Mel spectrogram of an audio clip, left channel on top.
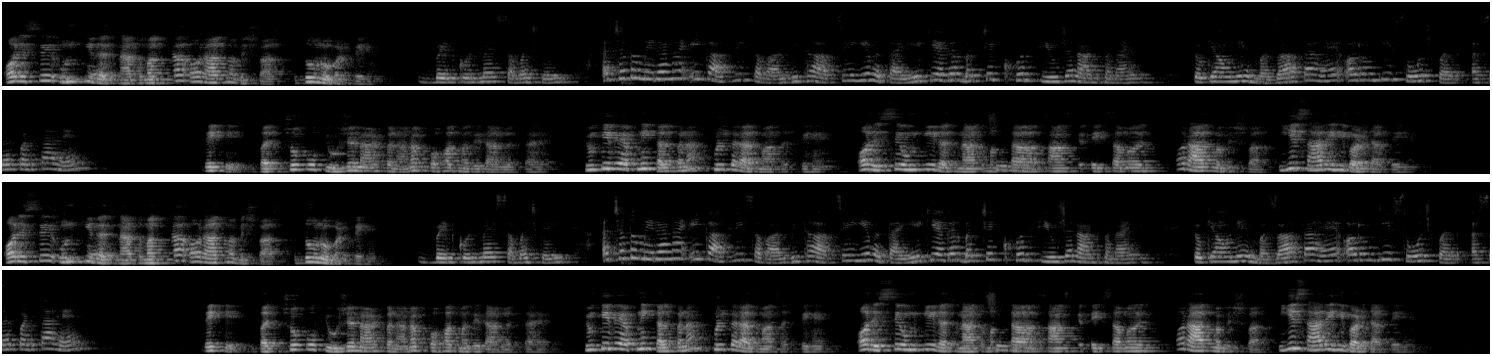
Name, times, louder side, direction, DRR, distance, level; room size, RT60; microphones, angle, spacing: voice 1, 0.0-3.7 16.9-20.3 20.7-22.6 22.9-23.1 23.4-26.3 26.6-29.0, right 1 dB, 70° right, 2 dB, 1.5 m, -31 dB
voice 2, 0.6-1.1 4.2-5.6 6.0-11.4 11.9-15.7 24.7-25.3, right 1 dB, 45° right, 5 dB, 1.9 m, -37 dB
14.5 x 5.5 x 4.7 m, 0.43 s
head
